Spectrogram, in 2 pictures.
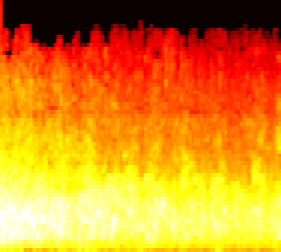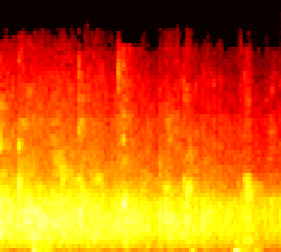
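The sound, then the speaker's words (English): A church audience claps hands in dense, continuous applause that stays steady and loud throughout, easing off slightly toward the end. “Clap for Jesus. Clap for Jesus.”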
